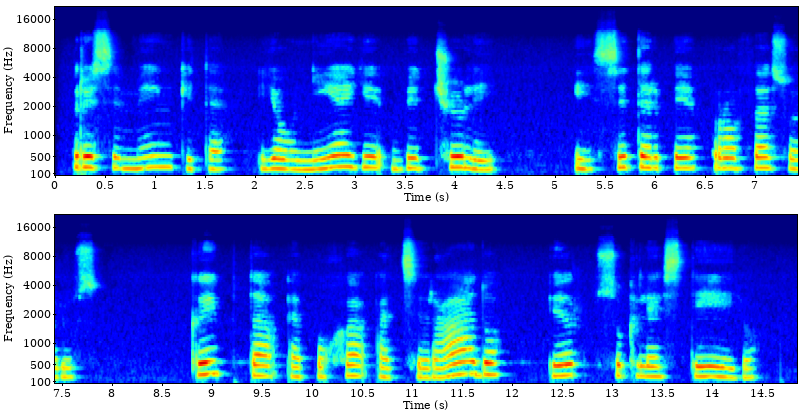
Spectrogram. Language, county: Lithuanian, Šiauliai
